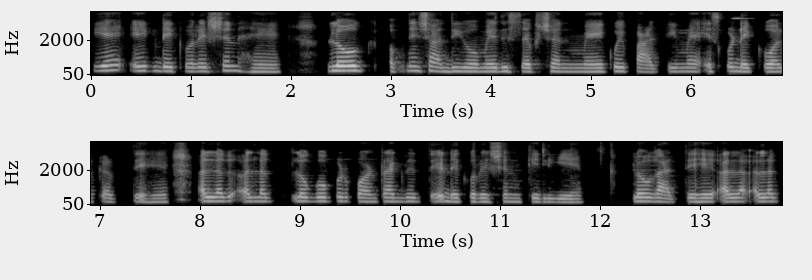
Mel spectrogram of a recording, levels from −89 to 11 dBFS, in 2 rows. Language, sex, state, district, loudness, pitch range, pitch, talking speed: Hindi, female, Maharashtra, Nagpur, -28 LUFS, 175-190 Hz, 180 Hz, 140 wpm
